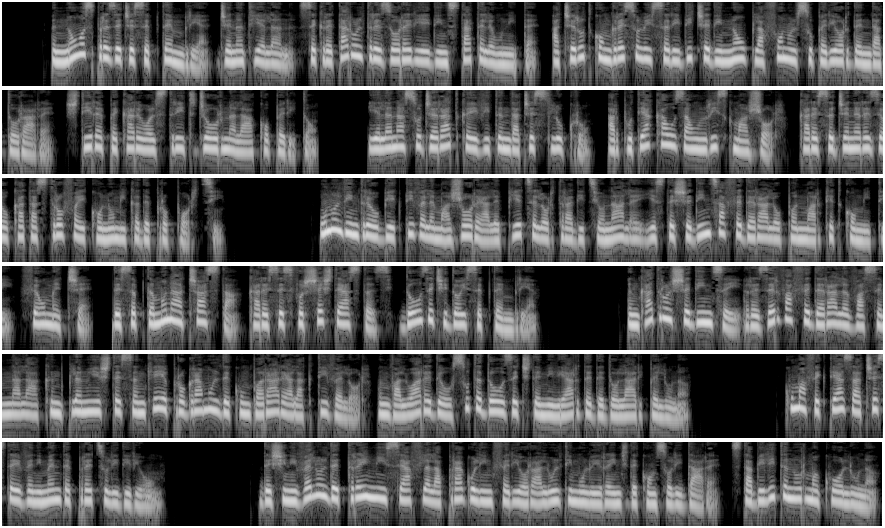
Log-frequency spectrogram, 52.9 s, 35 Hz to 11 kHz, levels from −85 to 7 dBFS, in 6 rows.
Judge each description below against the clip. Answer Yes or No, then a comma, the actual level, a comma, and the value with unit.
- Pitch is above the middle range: Yes, high, 200 Hz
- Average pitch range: Yes, average, 4.1 semitones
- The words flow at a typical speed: Yes, average, 140 wpm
